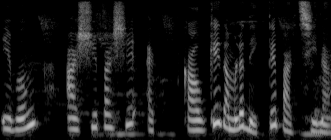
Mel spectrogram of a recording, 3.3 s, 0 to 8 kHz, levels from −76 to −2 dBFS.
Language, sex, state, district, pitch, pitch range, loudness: Bengali, female, West Bengal, North 24 Parganas, 235 Hz, 205-320 Hz, -30 LUFS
